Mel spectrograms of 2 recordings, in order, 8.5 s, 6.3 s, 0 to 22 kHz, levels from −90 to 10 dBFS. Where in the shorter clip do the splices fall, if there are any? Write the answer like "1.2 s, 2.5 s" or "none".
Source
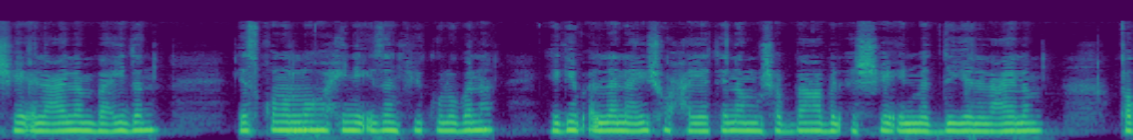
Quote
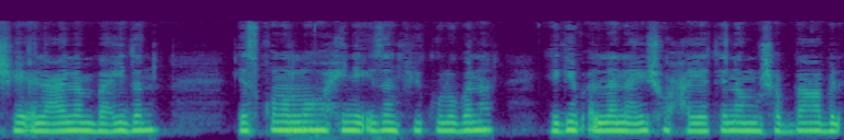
none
